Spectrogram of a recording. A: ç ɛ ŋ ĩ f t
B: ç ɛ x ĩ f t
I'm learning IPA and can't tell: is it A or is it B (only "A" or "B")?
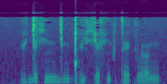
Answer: B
